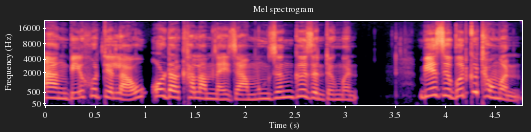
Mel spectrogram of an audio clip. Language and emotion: Bodo, happy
